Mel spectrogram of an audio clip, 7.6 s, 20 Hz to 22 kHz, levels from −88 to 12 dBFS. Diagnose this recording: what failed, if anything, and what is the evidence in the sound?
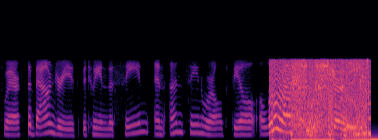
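Companded audio read as linear, a sample-format conversion fault: from 5.37 s, after "unseen world feel a", mu-law bytes play unexpanded, so each change of sign swings the waveform over about half its range and broadband buzz fills the spectrogram, even in pauses.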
